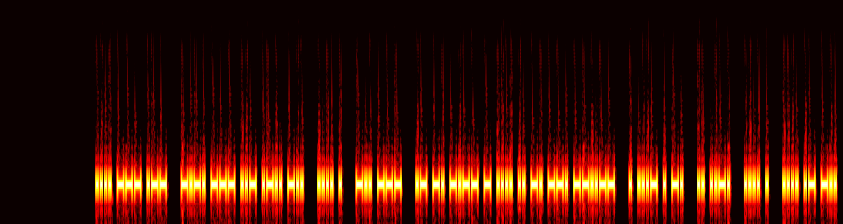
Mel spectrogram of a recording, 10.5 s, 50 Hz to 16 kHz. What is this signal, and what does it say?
Morse code, heard as a keyed tone, about 41 wpm, 700 Hz. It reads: HOW COULD HE DO ANYTHING, EVEN IF HE HAD
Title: Sentences from Top 1000 Words - Review Part 1 - 45wpm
